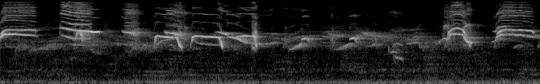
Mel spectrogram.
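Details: Agitated Oriental magpie-robin delivering rapid, excited song: looping whistled phrases, quick up-and-down slurs and scratchy buzzing bursts, tightly packed with brief pauses and a quiet background.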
